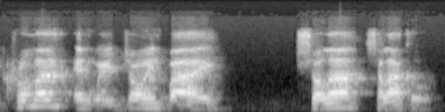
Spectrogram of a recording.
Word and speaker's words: Shola Salako: is jermaine and kruma and we're joined by shola shalako right right have it right yes you got the right pronunciation of your your name oh shall i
